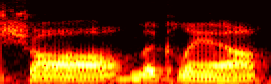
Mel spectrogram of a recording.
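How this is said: The name is said with a French pronunciation.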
